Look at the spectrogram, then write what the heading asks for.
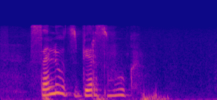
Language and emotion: Russian, positive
